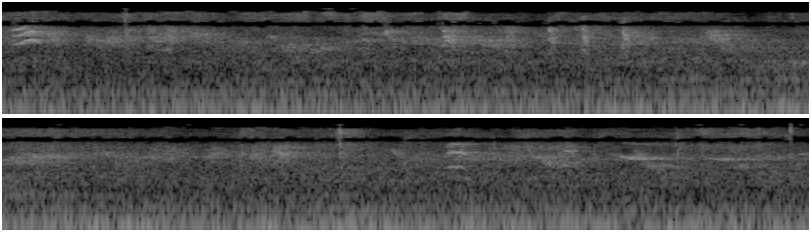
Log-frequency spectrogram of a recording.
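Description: Small birds chirping: short high chirps come irregularly, over a steady low rumble.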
